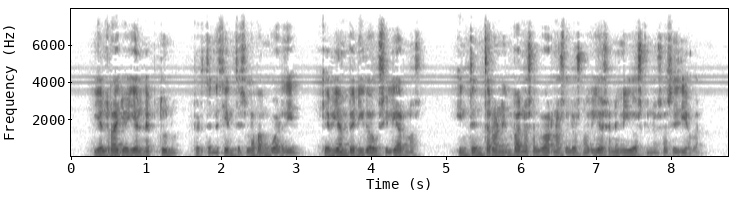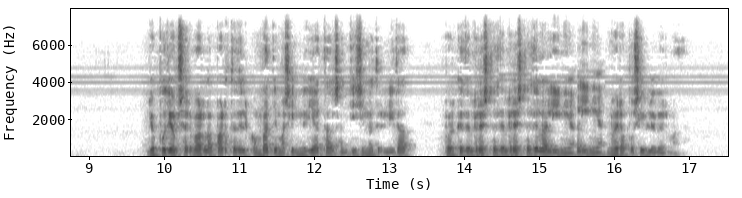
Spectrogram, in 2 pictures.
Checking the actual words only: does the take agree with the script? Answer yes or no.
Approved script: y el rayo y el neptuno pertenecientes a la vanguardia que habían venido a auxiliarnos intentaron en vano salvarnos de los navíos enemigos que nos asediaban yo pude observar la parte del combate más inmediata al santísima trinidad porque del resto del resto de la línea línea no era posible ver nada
yes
